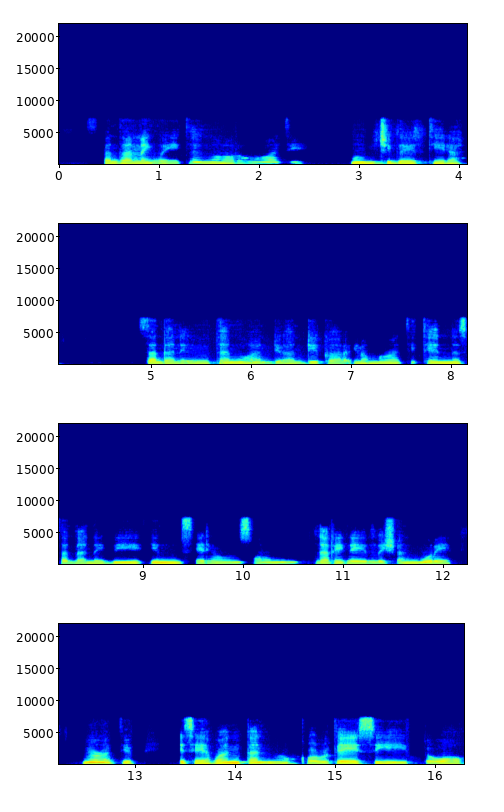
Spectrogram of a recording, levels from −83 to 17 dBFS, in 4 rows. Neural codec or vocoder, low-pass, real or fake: codec, 16 kHz, 0.5 kbps, X-Codec, HuBERT features, trained on balanced general audio; 7.2 kHz; fake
